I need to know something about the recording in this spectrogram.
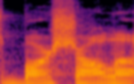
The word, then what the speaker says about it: Mahershala: Probably like completely destroyed his first name, but it's Mahershala Ali. I'm pretty sure is how you say it. But it's like an extra H in there.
